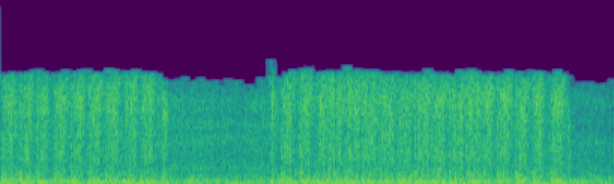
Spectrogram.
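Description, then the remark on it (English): Rapid, continuous machine gun fire from an airplane nosing down and firing at another plane ahead, a dense rattling burst of sharp shots that stays loud and steady for several seconds with no talking. “Now we'll see how they like a dose of their own medicine.”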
